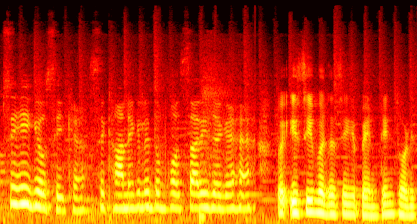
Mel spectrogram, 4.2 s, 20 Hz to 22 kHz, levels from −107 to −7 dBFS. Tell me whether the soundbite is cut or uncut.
cut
